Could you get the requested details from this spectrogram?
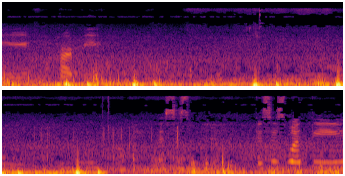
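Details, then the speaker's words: Golden Retriever's heart auscultated with an Eko DUO digital stethoscope/ECG by a veterinarian: low, soft normal heart sounds at a relaxed, not-high rate while the dog is calm, with faint music behind. "right now duke is pretty relaxed his heartbeat isn't very high"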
